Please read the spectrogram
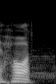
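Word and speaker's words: Hoth: É até esquisito porque o, o nome do planeta é Hot. hot é, é hot, a pronúncia correta brasileira.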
